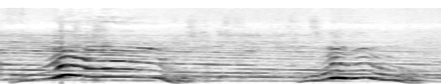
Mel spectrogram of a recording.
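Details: German Shepherd dog howling: two drawn-out harmonic howls, each rising, holding, then sliding down over about a second and a half, separated by a pause, over a steady, faint tonal drone in the background.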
